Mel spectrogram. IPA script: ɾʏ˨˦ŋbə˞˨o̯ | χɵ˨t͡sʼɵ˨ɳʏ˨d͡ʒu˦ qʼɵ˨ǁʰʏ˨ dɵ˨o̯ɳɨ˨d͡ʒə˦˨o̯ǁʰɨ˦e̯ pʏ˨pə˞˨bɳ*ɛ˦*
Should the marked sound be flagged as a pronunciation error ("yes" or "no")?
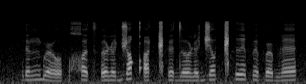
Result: no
